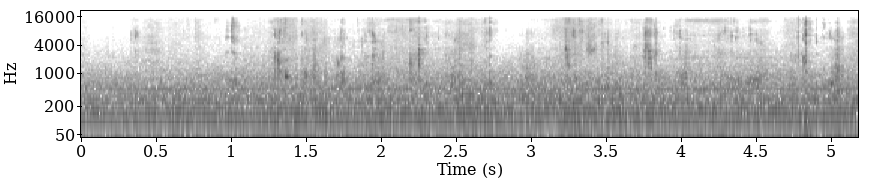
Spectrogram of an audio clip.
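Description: Close-miked chewing of raw beef spleen: faint, wet mouth clicks and smacks at an irregular pace.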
